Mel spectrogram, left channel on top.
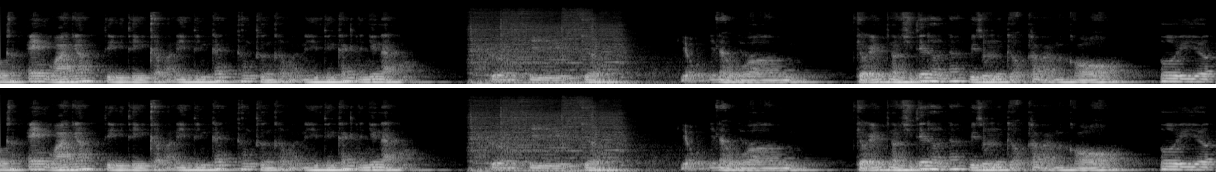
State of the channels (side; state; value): both; identical; correlation 1.00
